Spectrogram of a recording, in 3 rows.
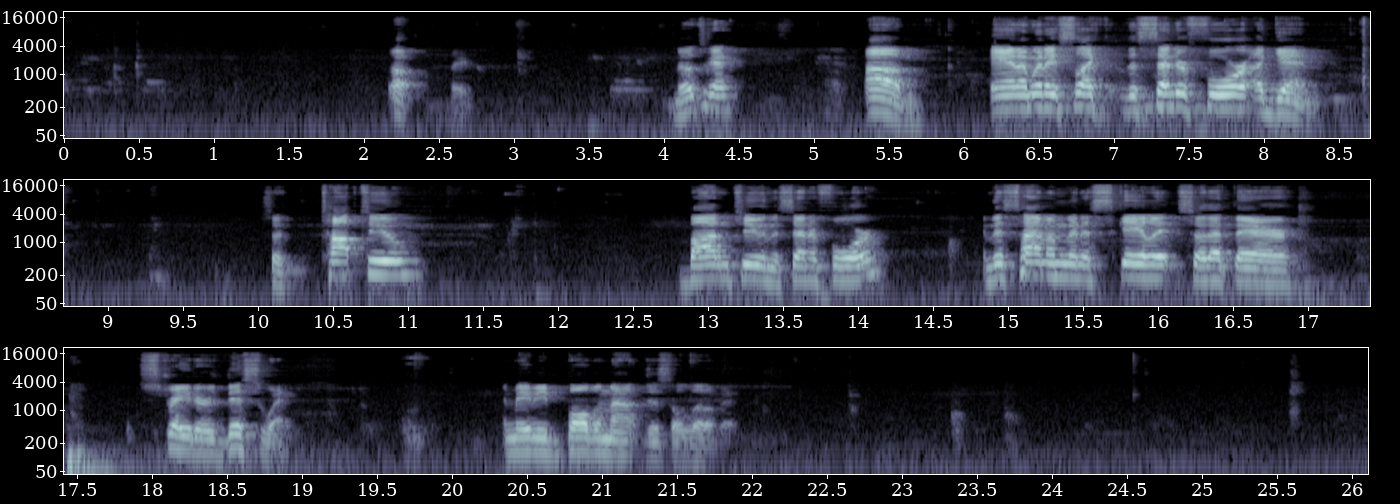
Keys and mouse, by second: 7.8-9.2 shift+drag.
